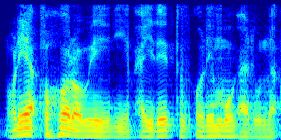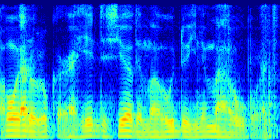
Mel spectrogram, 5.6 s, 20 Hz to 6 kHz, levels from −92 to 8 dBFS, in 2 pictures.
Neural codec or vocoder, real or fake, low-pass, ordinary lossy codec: codec, 16 kHz, 0.8 kbps, ZipCodec; fake; 5.4 kHz; none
